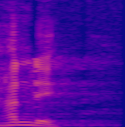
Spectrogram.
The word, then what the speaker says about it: Hyundai: Jepang Jepang bikin Honda mereka bikin hande Hyundai itu dibacanya hande ya jadi Selalu Begitu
